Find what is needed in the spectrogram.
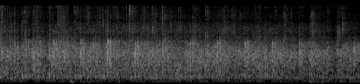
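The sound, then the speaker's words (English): A crowd claps steadily for volunteers for a few seconds, a dense, even patter of many hands with a bright, crackling texture and no voices over it. “Clap it up for my volunteers real quick.”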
